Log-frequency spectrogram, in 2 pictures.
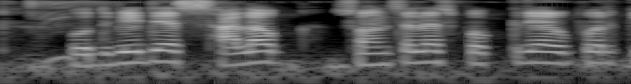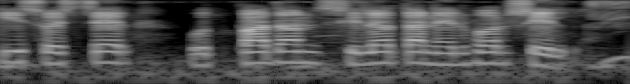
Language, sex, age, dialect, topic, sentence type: Bengali, male, 18-24, Jharkhandi, agriculture, question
